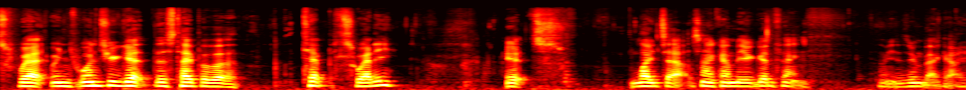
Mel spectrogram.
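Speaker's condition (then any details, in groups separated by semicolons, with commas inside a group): Cerebral palsy; affects gait and walking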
